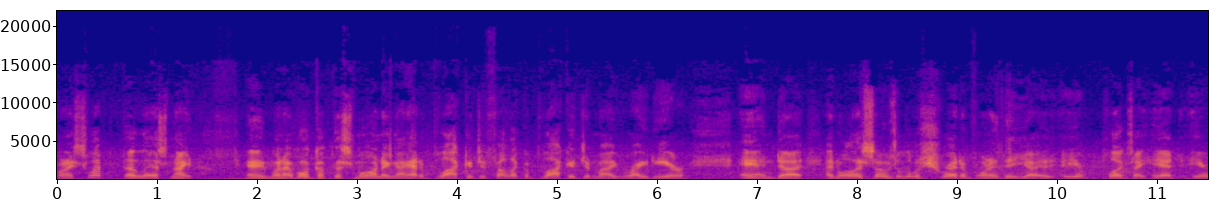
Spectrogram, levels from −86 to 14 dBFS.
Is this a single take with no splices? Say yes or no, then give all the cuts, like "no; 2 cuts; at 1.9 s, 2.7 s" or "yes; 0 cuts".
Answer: no; 1 cut; at 10.1 s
